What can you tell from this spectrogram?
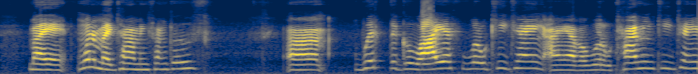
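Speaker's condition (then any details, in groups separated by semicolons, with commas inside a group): Cerebral palsy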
